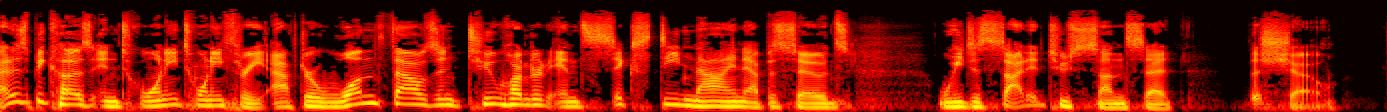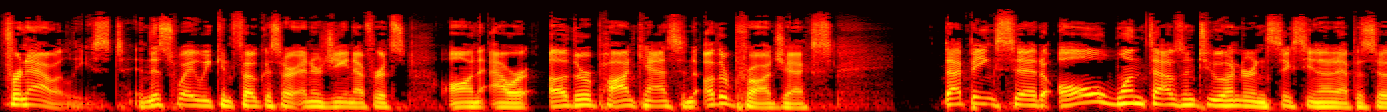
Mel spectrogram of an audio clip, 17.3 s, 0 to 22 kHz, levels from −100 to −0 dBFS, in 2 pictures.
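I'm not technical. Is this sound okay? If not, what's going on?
Yes, this one's fine: I listened all the way through and there's nothing wrong with how the recording sounds.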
